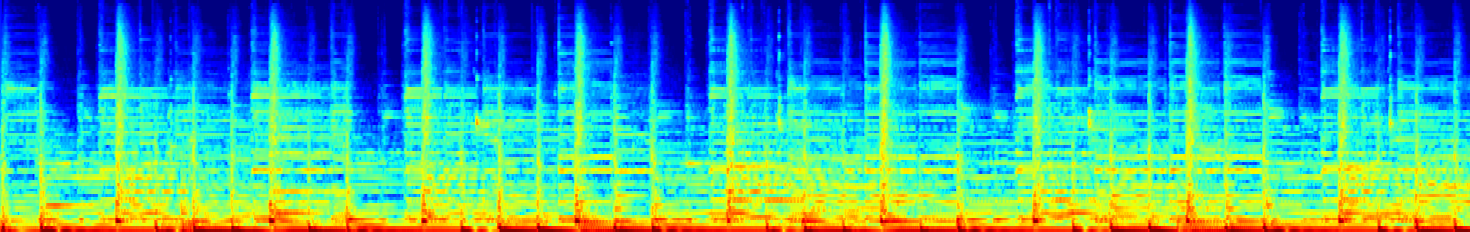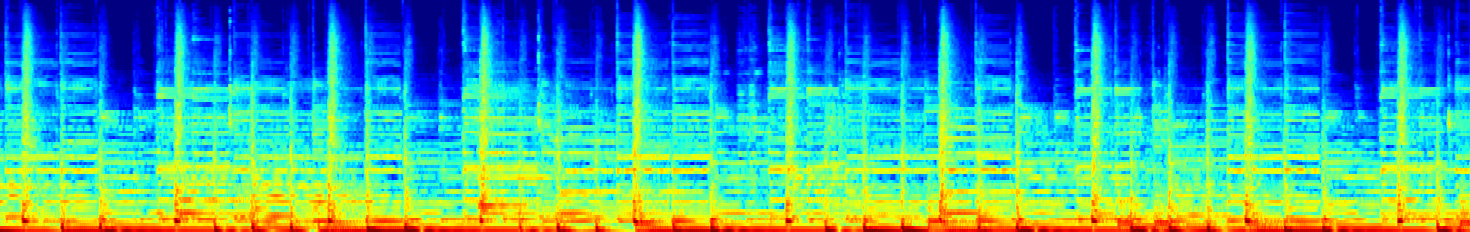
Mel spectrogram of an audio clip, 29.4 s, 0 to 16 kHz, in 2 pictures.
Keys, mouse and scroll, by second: 0.7 ctrl+z, 2.5-3.1 scroll up 2, 3.1 space, 3.3 click, 3.4-3.7 space, 3.9 scroll down 1, 5.3 scroll up 1, 5.7 scroll down 1, 7.7-8.1 click, 8.3-9.0 scroll up 1, 9.0 click, 9.3-9.9 scroll up 1, 9.9 click, 10.1-10.9 scroll up 1, 11.5 ctrl+shift+t, 14.6 ctrl+z, 17.3 ctrl+alt+shift+e, 20.9 click, 22.8 click, 26.5-29.4 drag.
